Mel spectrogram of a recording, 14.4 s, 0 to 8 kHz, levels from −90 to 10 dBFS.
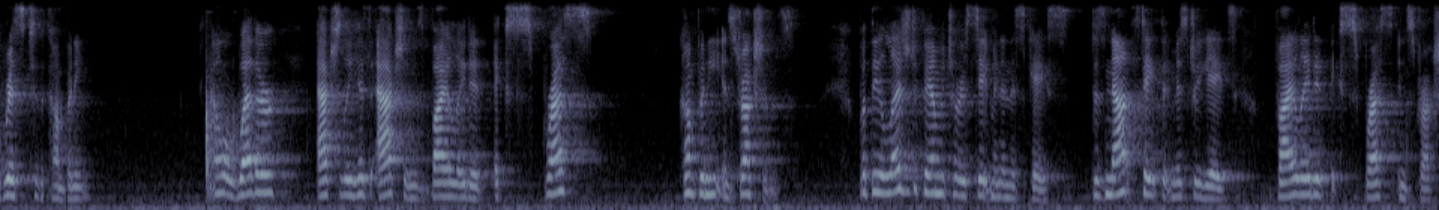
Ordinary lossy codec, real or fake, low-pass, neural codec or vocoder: Opus, 24 kbps; real; 7.2 kHz; none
